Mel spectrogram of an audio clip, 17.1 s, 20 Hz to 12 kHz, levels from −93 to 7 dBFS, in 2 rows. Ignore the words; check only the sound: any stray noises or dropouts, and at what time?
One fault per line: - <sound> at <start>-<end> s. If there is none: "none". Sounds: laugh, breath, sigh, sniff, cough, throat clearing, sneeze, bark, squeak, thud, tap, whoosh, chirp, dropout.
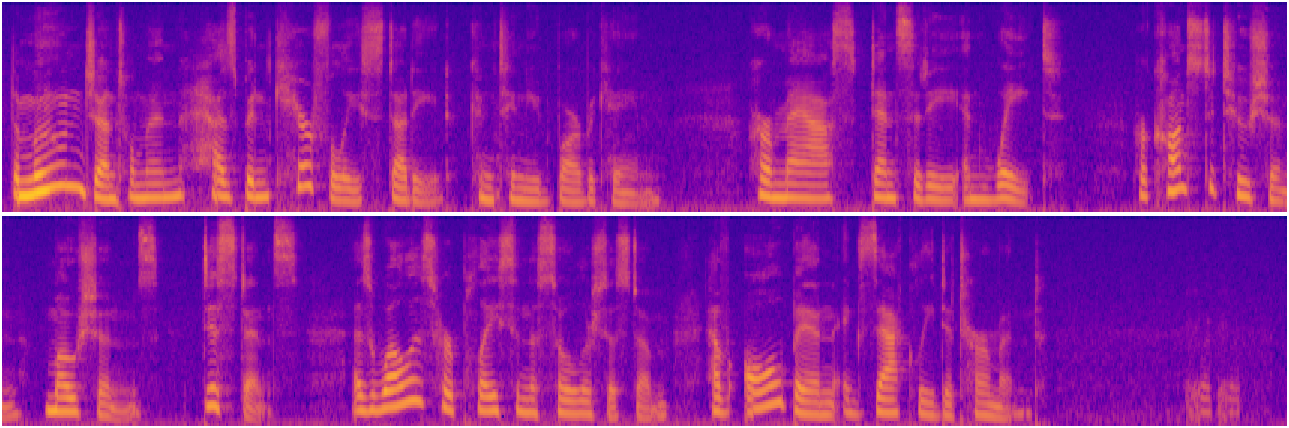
- laugh at 16.5-16.8 s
